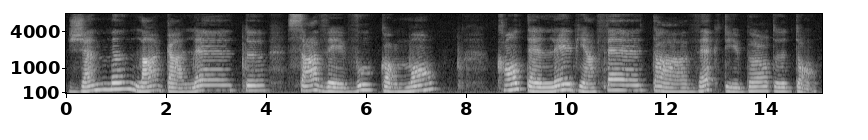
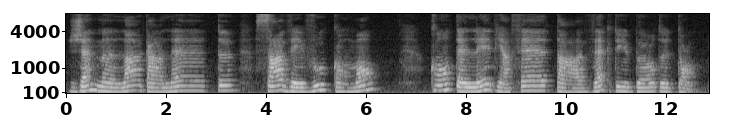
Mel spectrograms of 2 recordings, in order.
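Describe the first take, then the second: First: It is said at medium speed. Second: It is said fast.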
